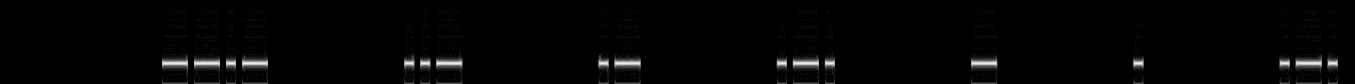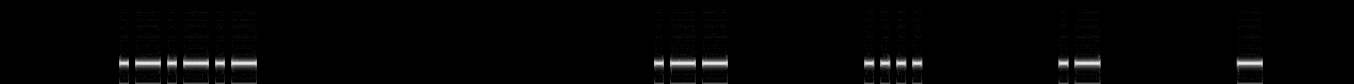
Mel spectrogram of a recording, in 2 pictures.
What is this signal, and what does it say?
Morse code, heard as a keyed tone, about 15 wpm, spaced as for 5 wpm, 1000 Hz. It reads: QUARTER. WHAT
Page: New quotes every day in morse code at 5 Words per minute.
